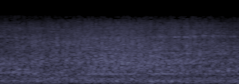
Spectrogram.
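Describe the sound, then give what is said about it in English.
City traffic on the streets of Boston makes a continuous, even roar of engines and tyres, with no single vehicle standing out. “the group takes on the first task of the day, navigating a few blocks of city traffic to reach the Charles River bike path.”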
